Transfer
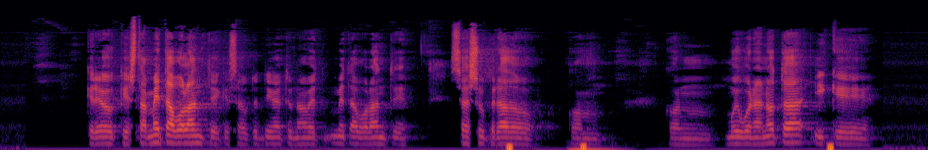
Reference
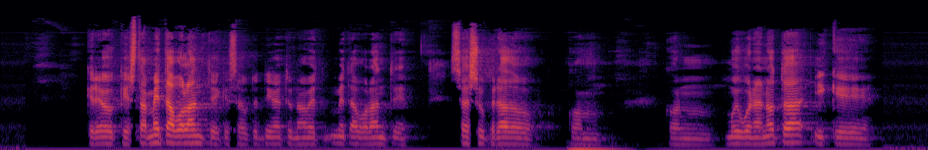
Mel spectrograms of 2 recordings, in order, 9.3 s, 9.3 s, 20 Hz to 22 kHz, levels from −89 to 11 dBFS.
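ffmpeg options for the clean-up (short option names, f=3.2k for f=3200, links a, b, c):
-filter_complex "[0:a]asplit=3[a][b][c];[a]afade=t=out:st=5.05:d=0.02[d];[b]highpass=f=140:w=0.5412,highpass=f=140:w=1.3066,afade=t=in:st=5.05:d=0.02,afade=t=out:st=5.17:d=0.02[e];[c]afade=t=in:st=5.17:d=0.02[f];[d][e][f]amix=inputs=3:normalize=0,asplit=3[g][h][i];[g]afade=t=out:st=5.79:d=0.02[j];[h]highpass=f=140:w=0.5412,highpass=f=140:w=1.3066,afade=t=in:st=5.79:d=0.02,afade=t=out:st=5.91:d=0.02[k];[i]afade=t=in:st=5.91:d=0.02[l];[j][k][l]amix=inputs=3:normalize=0,asplit=3[m][n][o];[m]afade=t=out:st=8.26:d=0.02[p];[n]highpass=f=140:w=0.5412,highpass=f=140:w=1.3066,afade=t=in:st=8.26:d=0.02,afade=t=out:st=8.38:d=0.02[q];[o]afade=t=in:st=8.38:d=0.02[r];[p][q][r]amix=inputs=3:normalize=0"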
